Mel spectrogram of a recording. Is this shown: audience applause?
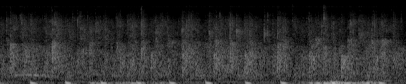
yes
